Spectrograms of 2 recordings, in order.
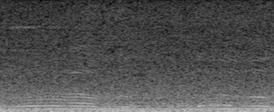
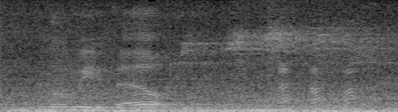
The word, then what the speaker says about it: Louisville: And the way you get this pronunciation, I tell people you gotta say it kind of like you have a mouthful of marshmallows and you're trying to swallow them about halfway through.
